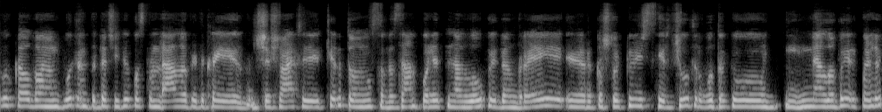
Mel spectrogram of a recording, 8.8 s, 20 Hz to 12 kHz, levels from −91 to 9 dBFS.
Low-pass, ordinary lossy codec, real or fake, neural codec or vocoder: 10.8 kHz; AAC, 48 kbps; fake; codec, 44.1 kHz, 2.6 kbps, SNAC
